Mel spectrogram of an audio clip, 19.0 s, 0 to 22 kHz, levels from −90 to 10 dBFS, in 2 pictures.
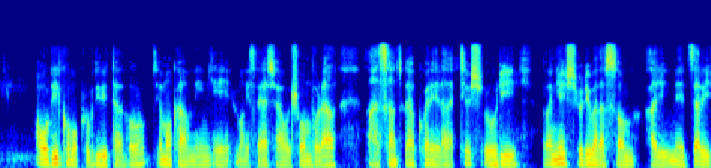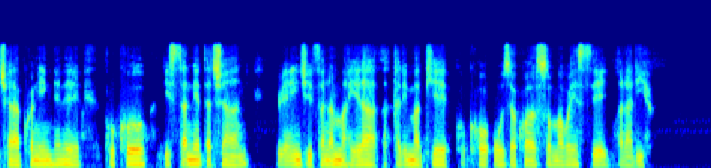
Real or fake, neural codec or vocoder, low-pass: fake; codec, 16 kHz in and 24 kHz out, 0.6 kbps, FocalCodec, streaming, 4096 codes; 7.2 kHz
